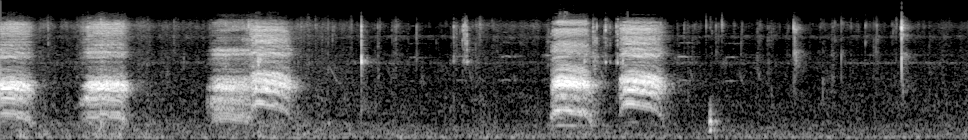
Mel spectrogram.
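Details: Crow calling with harsh, hoarse caws in pairs and a longer drawn-out one: two quick caws, a stretched caw, then another pair after a pause, with sharp clicks between.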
